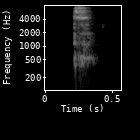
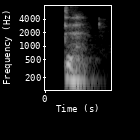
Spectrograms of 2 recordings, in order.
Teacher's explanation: T is voice off but D is voice on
